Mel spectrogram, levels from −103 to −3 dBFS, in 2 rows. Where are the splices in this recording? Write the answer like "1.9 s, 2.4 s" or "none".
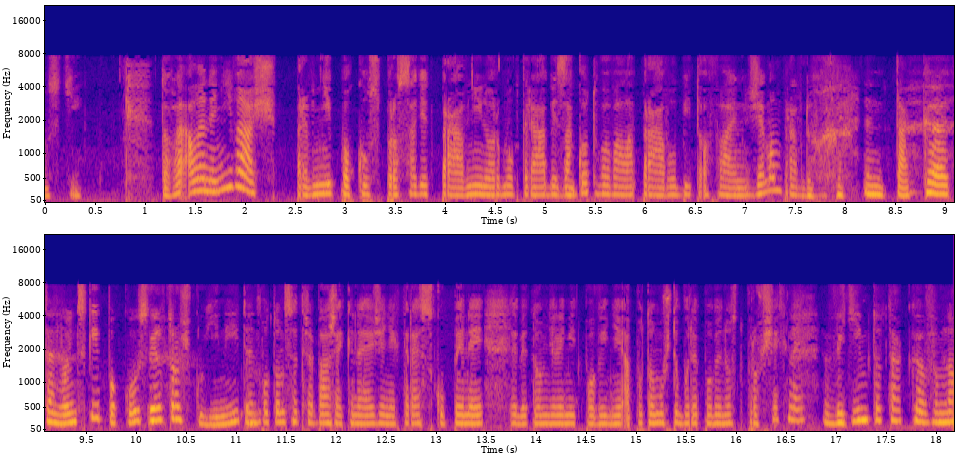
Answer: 10.1 s, 11.2 s, 13.8 s

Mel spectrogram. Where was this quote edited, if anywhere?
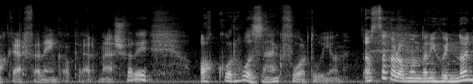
3.6 s

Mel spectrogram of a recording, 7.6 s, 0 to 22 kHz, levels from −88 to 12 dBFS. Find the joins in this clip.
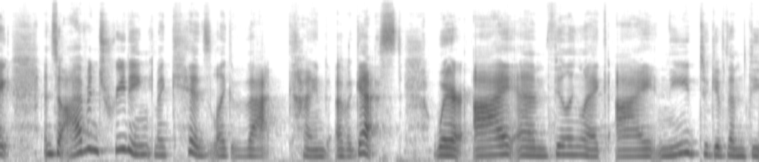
1.5 s

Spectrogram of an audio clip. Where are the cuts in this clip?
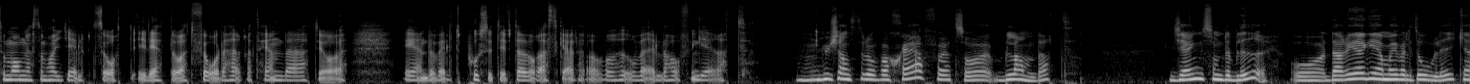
12.8 s

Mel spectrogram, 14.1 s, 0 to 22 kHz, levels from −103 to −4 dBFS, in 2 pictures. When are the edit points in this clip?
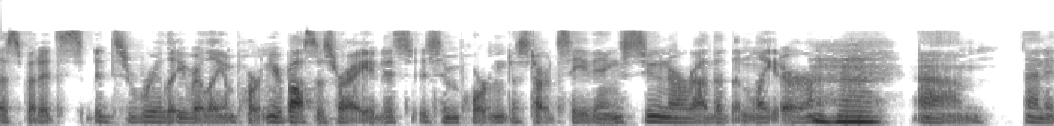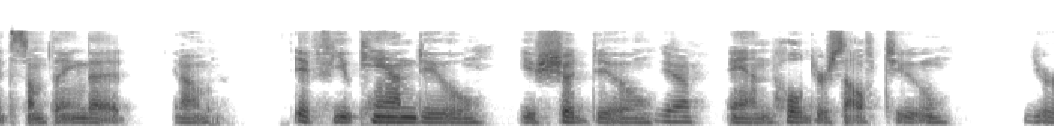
none

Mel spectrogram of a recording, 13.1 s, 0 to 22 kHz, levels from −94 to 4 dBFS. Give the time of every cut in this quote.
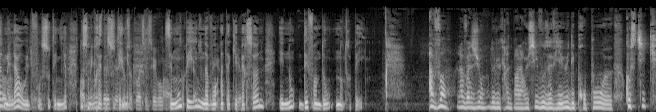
3.2 s

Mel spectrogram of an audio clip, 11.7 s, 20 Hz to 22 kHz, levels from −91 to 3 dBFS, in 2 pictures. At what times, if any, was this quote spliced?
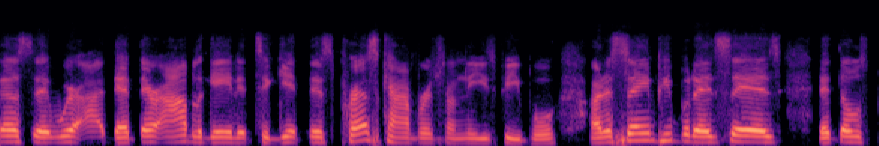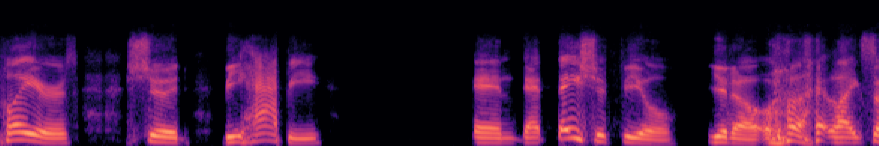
none

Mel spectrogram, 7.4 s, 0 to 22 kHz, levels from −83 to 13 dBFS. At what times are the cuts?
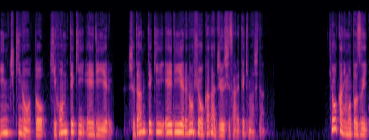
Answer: none

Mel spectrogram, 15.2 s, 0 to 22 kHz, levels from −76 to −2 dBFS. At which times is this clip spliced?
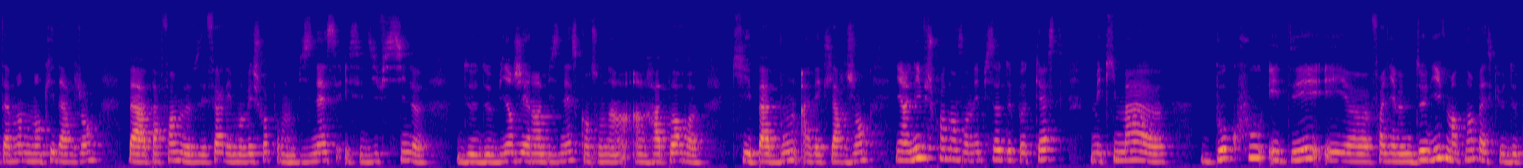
9.3 s

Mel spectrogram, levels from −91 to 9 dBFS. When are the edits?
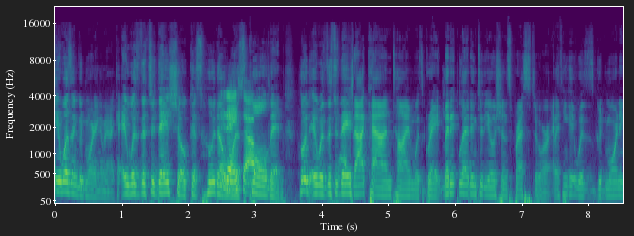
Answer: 4.5 s, 6.1 s, 7.5 s

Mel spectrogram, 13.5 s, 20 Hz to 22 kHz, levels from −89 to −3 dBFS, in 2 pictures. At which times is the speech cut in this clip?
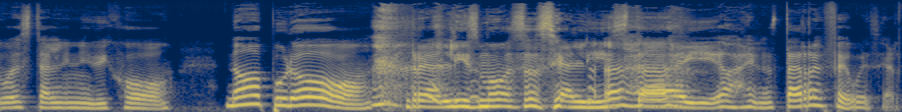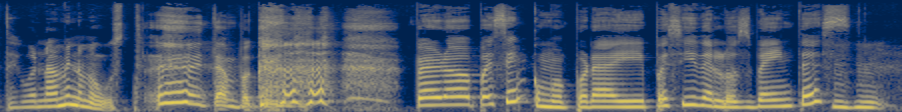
10.7 s

